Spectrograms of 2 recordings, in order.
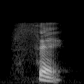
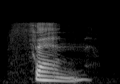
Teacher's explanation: the tip of the tongue has to be touching the back of the upper front teeth while pushing the air out between the tongue and the bony ridge behind the upper front teeth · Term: unvoiced th sounds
